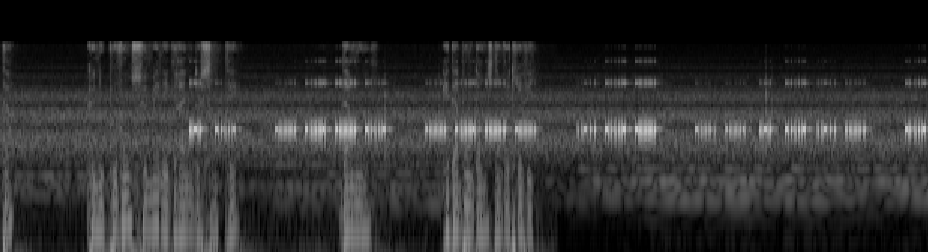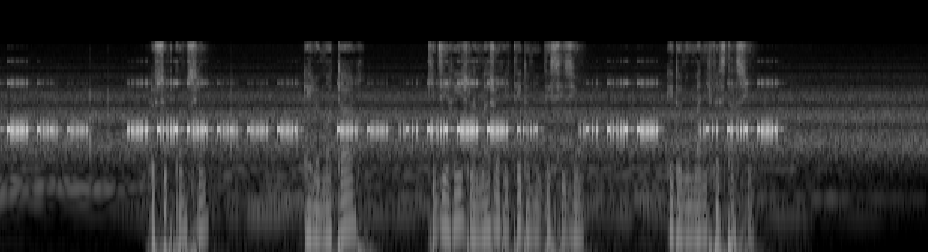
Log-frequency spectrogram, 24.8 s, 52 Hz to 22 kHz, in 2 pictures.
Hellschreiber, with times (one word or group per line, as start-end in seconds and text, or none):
2.5-3.1 IN
3.7-5.1 EACH
5.7-7.1 CASE
7.7-8.7 THE
9.3-11.5 POINTS
12.1-13.5 WERE
14.1-16.3 SHARED
16.9-19.5 BETWEEN
20.1-21.1 THE
21.7-22.7 TWO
